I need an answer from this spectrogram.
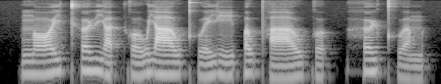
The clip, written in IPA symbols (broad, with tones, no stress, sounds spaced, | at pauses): n̪ ɔː˨˥ j t̪ʰ ɵ˥ ɥ j ɐ˨˥ t̚ k o˨˥ w j aː˧ w kʷʰ e˨˥ j iː˨˥ p̚ ɐ˥ w pʰ aː˨˥ w k ʊ˧ k̚ | h ɵ˥ ɥ kʷʰ ɐ˨˩ m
